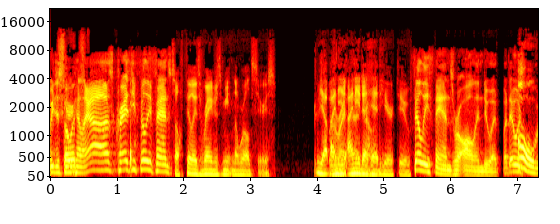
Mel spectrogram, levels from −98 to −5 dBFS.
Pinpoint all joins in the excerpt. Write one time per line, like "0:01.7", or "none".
0:01.8
0:04.0
0:05.4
